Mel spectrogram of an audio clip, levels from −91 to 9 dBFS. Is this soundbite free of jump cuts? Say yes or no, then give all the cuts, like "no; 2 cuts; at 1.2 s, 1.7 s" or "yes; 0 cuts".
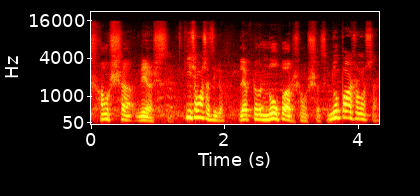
yes; 0 cuts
